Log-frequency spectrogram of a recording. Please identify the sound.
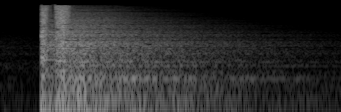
Pressure Plate Declick
click, effect, fx, pressure-plate, sfx, sound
